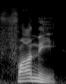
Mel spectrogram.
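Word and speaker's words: Fani: a Swahili first name, Fanny. No, you have to pronounce it Fanny, because that's how the Swahili pronounce it.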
